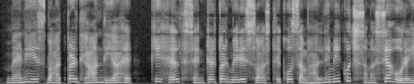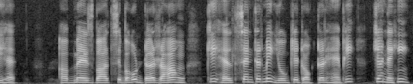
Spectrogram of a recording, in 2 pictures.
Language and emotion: Hindi, fearful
